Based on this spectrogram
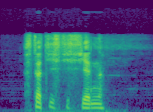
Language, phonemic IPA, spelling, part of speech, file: French, /sta.tis.ti.sjɛn/, statisticienne, noun, Fr-statisticienne.ogg
- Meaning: female equivalent of statisticien (“statistician”)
